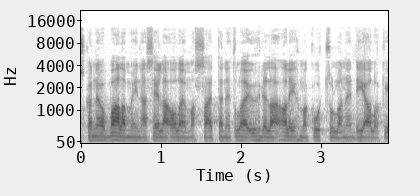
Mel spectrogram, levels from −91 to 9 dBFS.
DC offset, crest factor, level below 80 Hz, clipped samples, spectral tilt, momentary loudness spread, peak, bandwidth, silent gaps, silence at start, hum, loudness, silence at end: under 0.1%; 20 dB; -68 dBFS; under 0.1%; -4.5 dB/octave; 9 LU; -12 dBFS; 13 kHz; none; 0 s; none; -31 LUFS; 0 s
